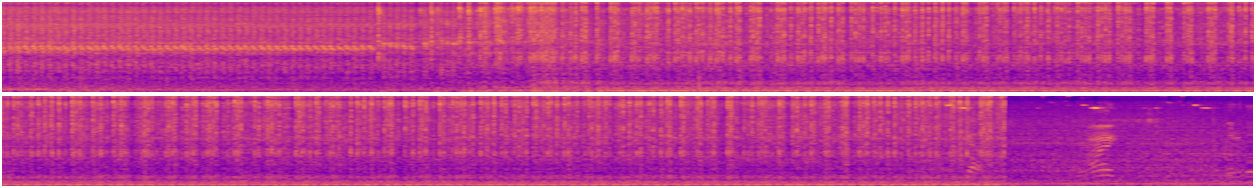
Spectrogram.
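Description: A race car engine idles while warming up, a deep steady rumble that thickens after a few seconds and holds for about twenty seconds before dropping off, close by with people talking over it.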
